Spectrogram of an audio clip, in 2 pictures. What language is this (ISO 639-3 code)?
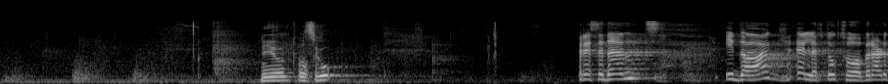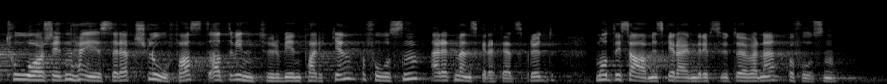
nor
